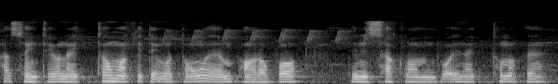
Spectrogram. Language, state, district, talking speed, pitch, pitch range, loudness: Kokborok, Tripura, West Tripura, 140 wpm, 125 Hz, 120-125 Hz, -19 LUFS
